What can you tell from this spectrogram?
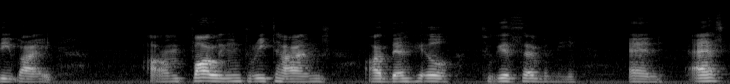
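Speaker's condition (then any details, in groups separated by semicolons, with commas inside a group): Cerebral palsy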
